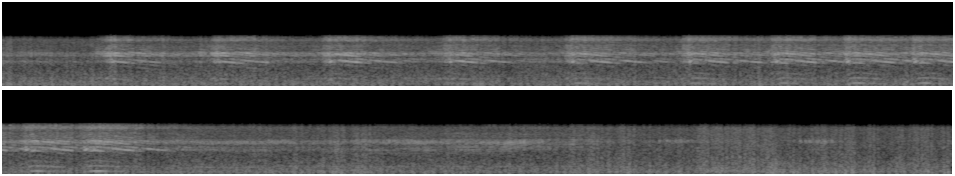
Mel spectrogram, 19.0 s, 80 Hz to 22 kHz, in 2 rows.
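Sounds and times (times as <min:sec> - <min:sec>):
motorcycle engines revving: 0:00.0 - 0:19.0.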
